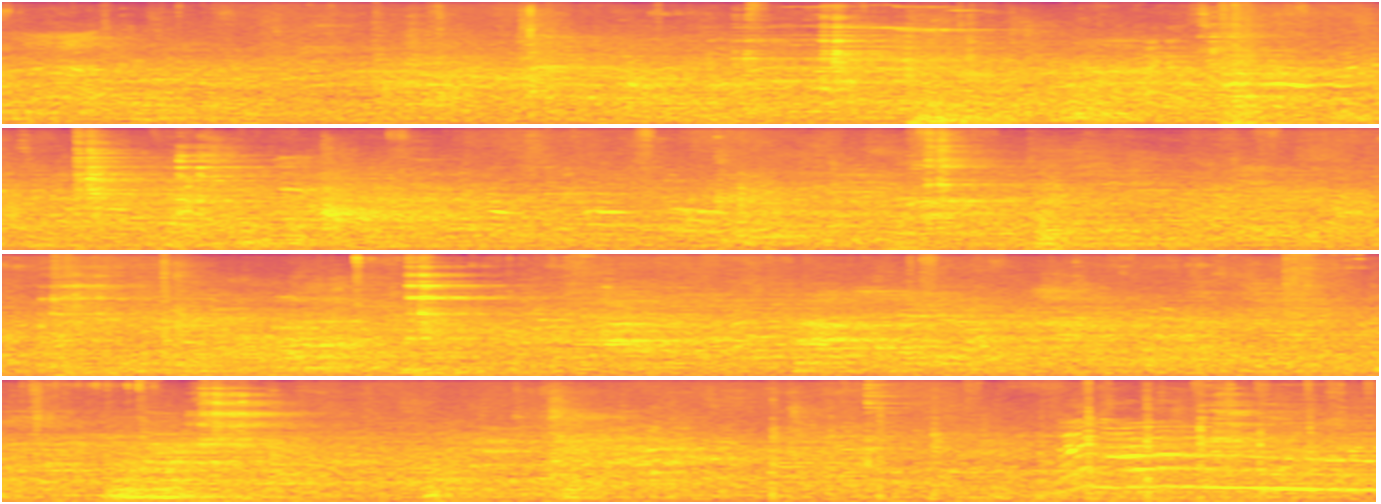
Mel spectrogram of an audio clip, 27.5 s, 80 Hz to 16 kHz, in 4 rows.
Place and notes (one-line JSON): {"title": "Interior Atmosphere - The V&A Museum of Childhood, Bethnal Green, London, UK", "date": "2020-03-06 14:23:00", "description": "The wonderful reverberant interior spaces of the Childrens Museum. Recorded with a Mix Pre 6 II with 2 Sennheiser MKH 8020s", "latitude": "51.53", "longitude": "-0.05", "altitude": "19", "timezone": "Europe/London"}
